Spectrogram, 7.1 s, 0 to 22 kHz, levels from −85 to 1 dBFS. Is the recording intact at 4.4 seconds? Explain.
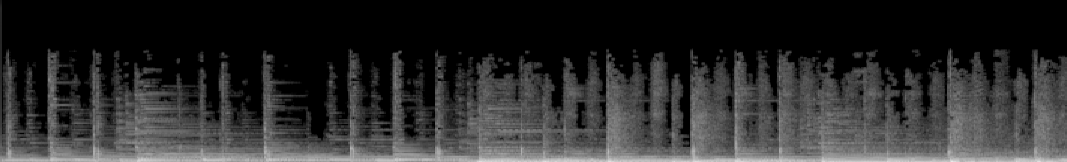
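Yes, the audio is intact at 4.4 seconds, with no fault audible at that moment.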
